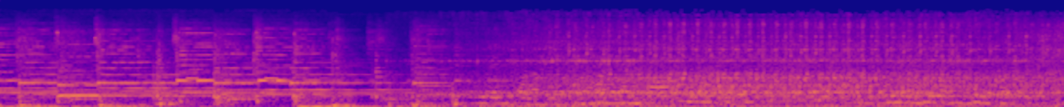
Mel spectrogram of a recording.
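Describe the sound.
A sewing machine stitches. A few separate runs of rhythmic clattering give way to a steady, fast, buzzing whir that carries on loudly to the end.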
